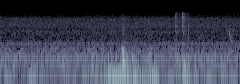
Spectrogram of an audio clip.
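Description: Faint clicks of a computer mouse, a few in quick succession in the second half, over a steady low hum.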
